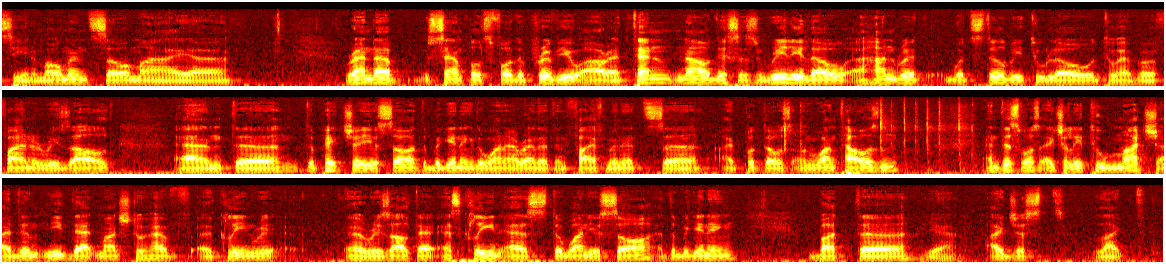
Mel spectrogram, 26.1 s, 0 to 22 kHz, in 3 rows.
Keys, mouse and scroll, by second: 12.8 click.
